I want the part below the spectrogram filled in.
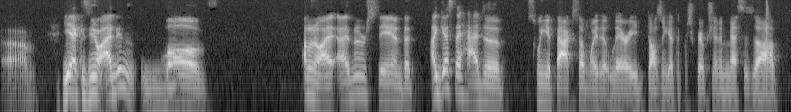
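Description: A man's voice: medium pitch, huge pitch swings, moderate pace, dry recording, lo-fi sound. A man co-hosting a casual TV recap chat, talking loosely with lots of "like" fillers. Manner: loose and rambling, many "like" fillers. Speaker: podcast co-host.

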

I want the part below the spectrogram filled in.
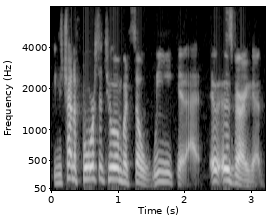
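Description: A podcast co-host recaps a TV episode in a loose, rambling way, leaning heavily on "like" as a filler. His speech is quick and sing-song, swinging up and down in pitch. The recording is dry and somewhat dull, with little room sound.

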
